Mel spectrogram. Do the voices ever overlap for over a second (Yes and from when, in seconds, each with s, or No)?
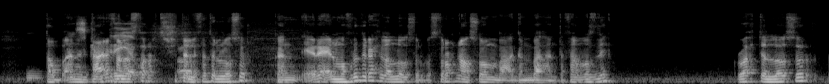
Yes, from 0.6 s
